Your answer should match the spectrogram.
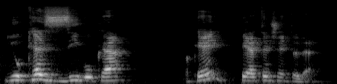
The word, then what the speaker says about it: يُكَذِّبُكَ: فَمَا then يُكَذِّبُكَ. Now notice here the dhal. Dhal has a shadda. Okay, so we have to stress a little bit when we pronounce the dhal, which is يُكَذِّ.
